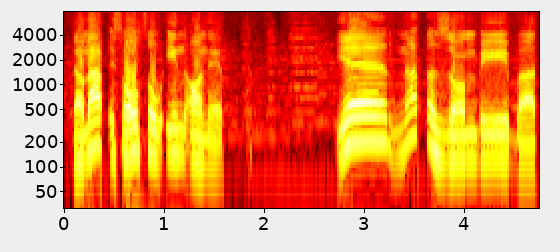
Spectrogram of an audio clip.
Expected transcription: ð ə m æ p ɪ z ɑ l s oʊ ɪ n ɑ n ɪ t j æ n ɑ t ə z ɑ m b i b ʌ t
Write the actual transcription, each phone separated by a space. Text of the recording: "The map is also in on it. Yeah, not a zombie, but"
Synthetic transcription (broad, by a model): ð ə m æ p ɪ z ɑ l s oʊ ɪ n ɑ n ɪ t j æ n ɑ t ə z ɑ m b i b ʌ t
